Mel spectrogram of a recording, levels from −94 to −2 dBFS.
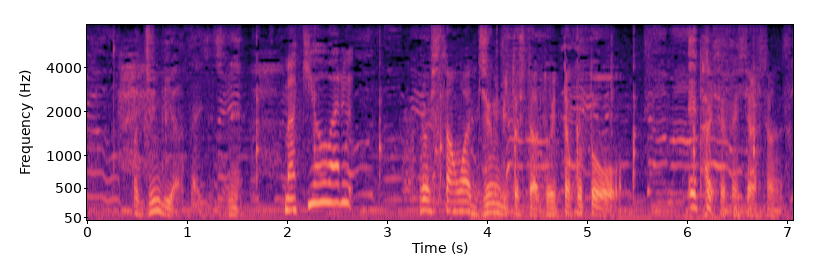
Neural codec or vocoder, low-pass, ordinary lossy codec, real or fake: none; none; none; real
